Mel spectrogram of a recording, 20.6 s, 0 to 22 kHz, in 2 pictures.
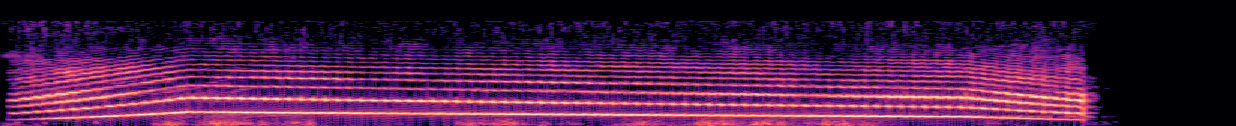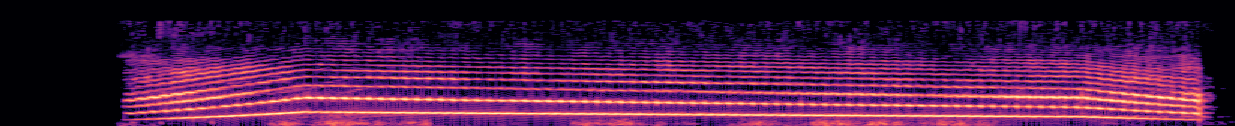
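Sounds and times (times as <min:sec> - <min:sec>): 
Danish air raid siren tone as a ringtone: 0:00.0 - 0:09.1, 0:11.3 - 0:20.5.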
